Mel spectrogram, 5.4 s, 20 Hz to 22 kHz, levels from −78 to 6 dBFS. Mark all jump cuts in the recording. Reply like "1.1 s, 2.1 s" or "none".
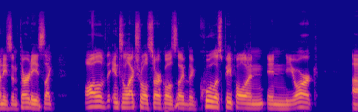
none

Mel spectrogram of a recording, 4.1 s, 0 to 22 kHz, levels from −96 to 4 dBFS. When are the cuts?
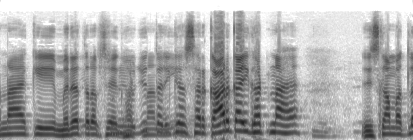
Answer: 1.4 s

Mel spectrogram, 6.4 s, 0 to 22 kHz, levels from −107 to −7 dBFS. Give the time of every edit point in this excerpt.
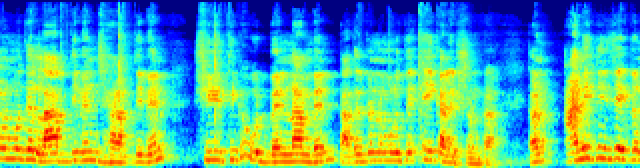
none

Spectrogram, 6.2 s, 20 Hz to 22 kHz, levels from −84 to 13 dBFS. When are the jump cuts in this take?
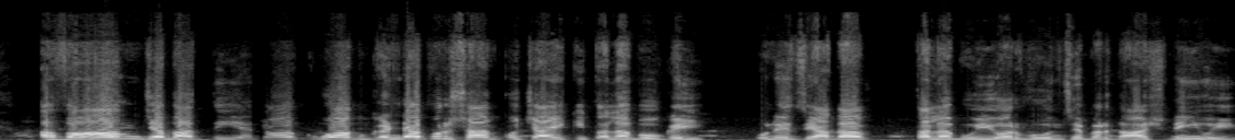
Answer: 1.4 s

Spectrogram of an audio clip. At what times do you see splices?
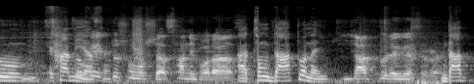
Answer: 2.6 s

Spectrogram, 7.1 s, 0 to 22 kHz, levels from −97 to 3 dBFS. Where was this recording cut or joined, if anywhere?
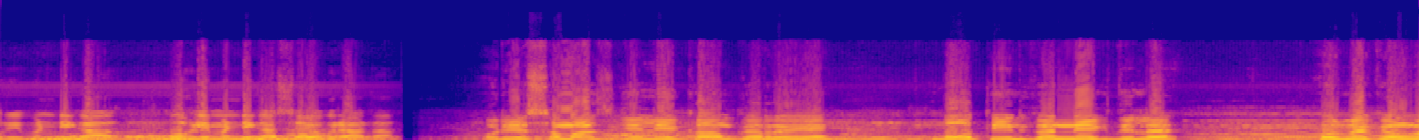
2.1 s

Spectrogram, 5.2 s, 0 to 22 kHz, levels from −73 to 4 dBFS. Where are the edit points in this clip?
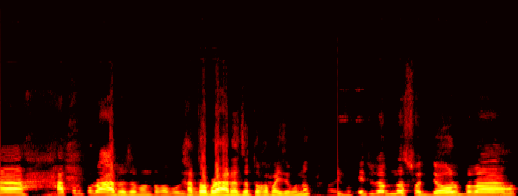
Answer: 3.3 s

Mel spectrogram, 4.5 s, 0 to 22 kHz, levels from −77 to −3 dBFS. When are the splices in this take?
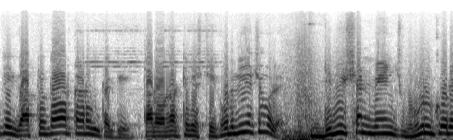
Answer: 1.3 s, 3.0 s

